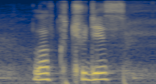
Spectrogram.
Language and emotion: Russian, neutral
